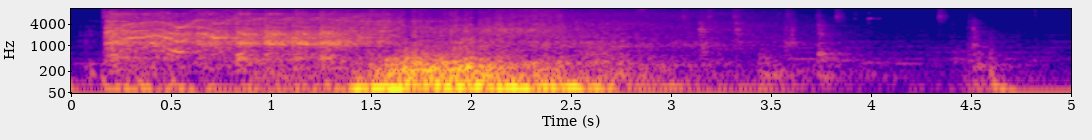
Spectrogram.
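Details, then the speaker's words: 1959 Chevy Apache pickup with LS3 after custom rewiring: starter churns steadily for a couple of seconds and winds down without catching; crank-no-start caused by the starter enable wire at pin 52 being incorrectly hooked up. "Done something wrong. It's not working. This is that crank issue. Yep."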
